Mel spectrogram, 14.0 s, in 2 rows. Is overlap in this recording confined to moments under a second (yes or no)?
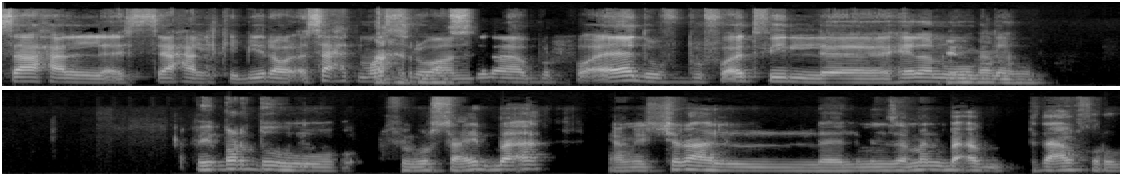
yes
